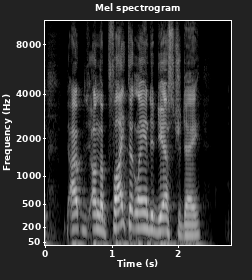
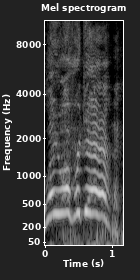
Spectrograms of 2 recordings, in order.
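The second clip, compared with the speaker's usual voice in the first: high, hammed-up shout; mock yell, pitched way up; raised-by-an-airport yell; 14 semitones higher, 4 dB louder than usual. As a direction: holler it as if over airport noise. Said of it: "that's why I talk like this".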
